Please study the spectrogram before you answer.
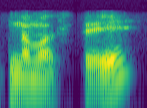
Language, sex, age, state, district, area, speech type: Dogri, male, 45-60, Jammu and Kashmir, Kathua, urban, conversation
